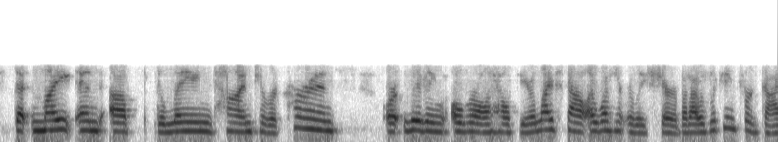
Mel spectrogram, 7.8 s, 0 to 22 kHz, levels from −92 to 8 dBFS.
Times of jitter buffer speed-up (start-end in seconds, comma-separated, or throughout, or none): none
